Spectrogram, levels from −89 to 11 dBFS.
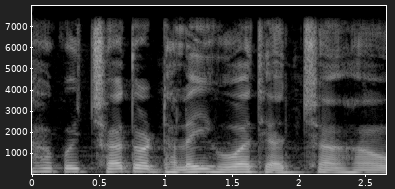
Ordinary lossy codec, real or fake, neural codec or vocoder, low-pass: none; real; none; 7.2 kHz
